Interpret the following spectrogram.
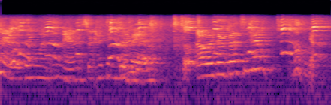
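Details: Great Dane puppies four weeks old, trying to climb into their kennel at bedtime, crying in loud wavering whines that slide up and down, several voices overlapping.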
